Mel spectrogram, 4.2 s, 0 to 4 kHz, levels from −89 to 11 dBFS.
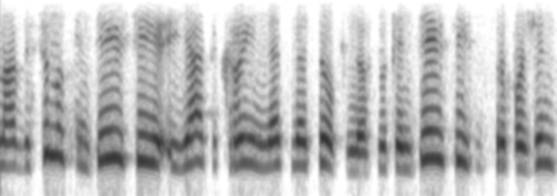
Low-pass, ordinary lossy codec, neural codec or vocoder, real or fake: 3.6 kHz; Opus, 32 kbps; none; real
